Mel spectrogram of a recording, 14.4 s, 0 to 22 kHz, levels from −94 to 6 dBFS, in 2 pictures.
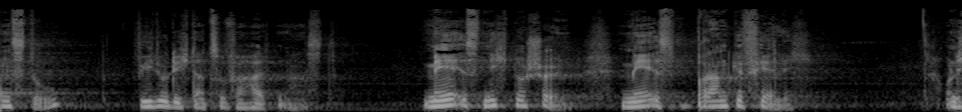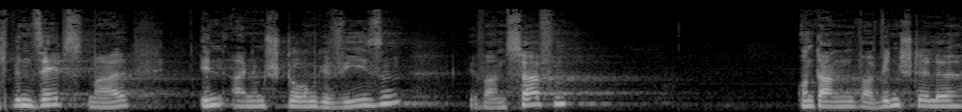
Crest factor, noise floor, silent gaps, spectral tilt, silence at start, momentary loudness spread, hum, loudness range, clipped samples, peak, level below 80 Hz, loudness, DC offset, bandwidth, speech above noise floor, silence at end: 24 dB; -75 dBFS; none; -5 dB/octave; 0 s; 20 LU; none; 6 LU; under 0.1%; -12 dBFS; -80 dBFS; -36 LUFS; under 0.1%; 16.5 kHz; 38 dB; 0 s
